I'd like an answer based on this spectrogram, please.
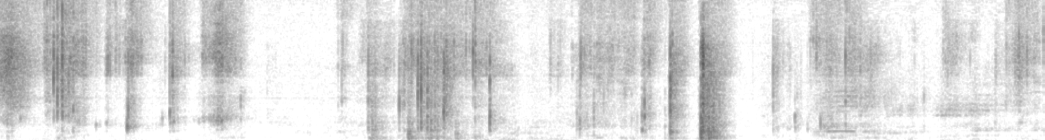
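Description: Foil-backed zip-lock pouch crinkling and rustling as it is handled, in irregular crackly bursts with a sharp snap about three and a half seconds in.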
